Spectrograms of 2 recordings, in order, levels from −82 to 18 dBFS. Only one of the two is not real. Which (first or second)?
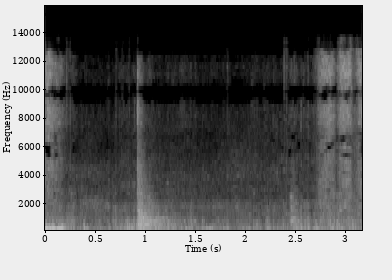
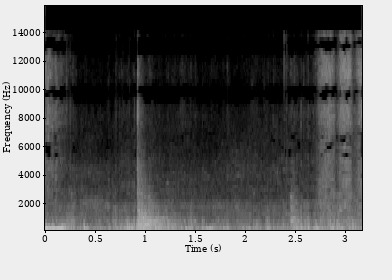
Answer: first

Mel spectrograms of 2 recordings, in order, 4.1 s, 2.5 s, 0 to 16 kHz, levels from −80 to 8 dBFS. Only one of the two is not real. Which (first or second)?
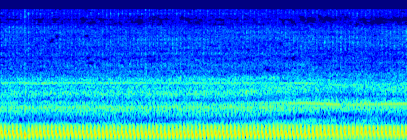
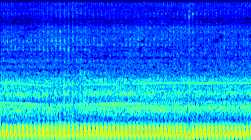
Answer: first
